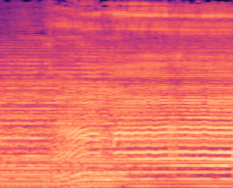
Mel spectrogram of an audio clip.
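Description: Devotional Hindu chant music for Shiva: long held tones over a steady drone, with a pitch slide about half a second in.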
